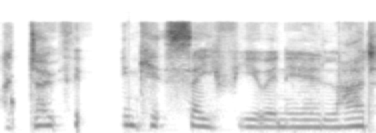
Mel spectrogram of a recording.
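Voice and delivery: speaking in a whisper. Playing a character who warns a companion it is unsafe: whispering. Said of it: "I'm gonna whisper to Crook".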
